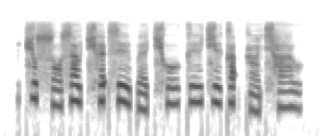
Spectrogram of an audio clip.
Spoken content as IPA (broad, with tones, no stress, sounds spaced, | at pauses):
t͡ɕ o˦˨ sʰ ɔ˨ s a˦˨ ʊ̯ t͡ɕʰ ɛ˦ ʔ s e˦˨ ɪ̯ p ɛ˨ t͡ɕʰ o˦ ʊ̯ k e˦ ɪ̯ t͡ɕ e˦˨ ɪ̯ k ä˦ ʔ k ã˨ t͡ɕʰ a˦ ʊ̯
